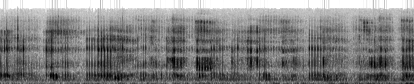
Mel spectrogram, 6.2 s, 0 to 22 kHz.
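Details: Two house cats purring close up, a throaty vibrating rumble rising and falling in regular waves roughly every 0.7 to 1 second, matching slow breathing.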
